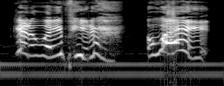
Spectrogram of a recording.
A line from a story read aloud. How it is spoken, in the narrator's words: her shriek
